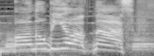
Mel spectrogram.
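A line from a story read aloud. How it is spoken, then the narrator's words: Shout. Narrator (Russian): закричал Уорд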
